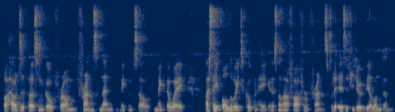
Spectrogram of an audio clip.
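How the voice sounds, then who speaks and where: A man's voice: lowish voice, steady tone, brisk, highs cut off. A man hosting an interview, upbeat and chatty as he asks the questions. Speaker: podcast host. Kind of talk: casual interview chat.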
